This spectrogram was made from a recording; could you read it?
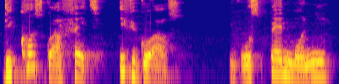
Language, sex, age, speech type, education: Nigerian Pidgin, male, 15-29, spontaneous, tertiary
